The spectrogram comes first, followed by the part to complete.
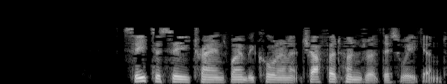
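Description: Throughout, the speech sounds watery and swirly with smeared consonant onsets, the likely result of heavy MP3 compression at a starved bitrate, which fits roughly 16 kbps. A spectrogram shows a hard ceiling at 5.6 kHz and flickering, patchy upper bands.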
